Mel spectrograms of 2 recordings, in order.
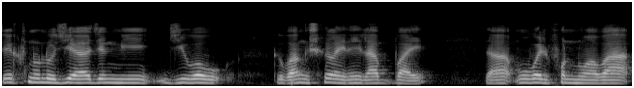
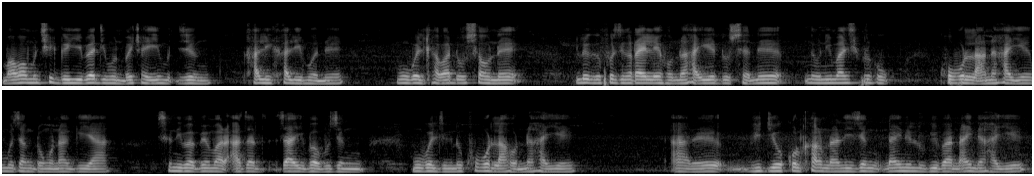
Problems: background sounds at intervals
